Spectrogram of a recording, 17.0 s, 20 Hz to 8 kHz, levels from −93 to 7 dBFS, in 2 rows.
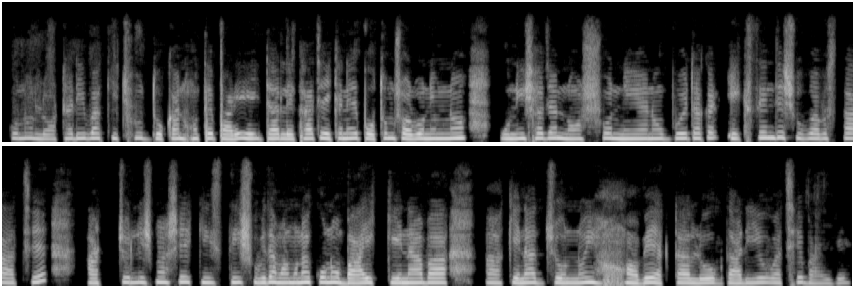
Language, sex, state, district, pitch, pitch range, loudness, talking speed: Bengali, female, West Bengal, Dakshin Dinajpur, 260 Hz, 250-275 Hz, -18 LUFS, 150 wpm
